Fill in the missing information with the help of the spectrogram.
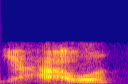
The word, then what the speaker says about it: Yahweh: And just like he mentioned that when we talk about the Yod-Heh-Wah-Heh, we pronounce the Most High's name Yahweh.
